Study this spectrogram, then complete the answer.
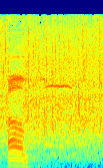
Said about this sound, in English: Yeah, he's here. He deserves a lot of applause. He deserves a standing ovation, truthfully.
